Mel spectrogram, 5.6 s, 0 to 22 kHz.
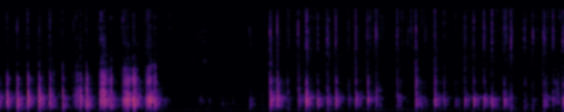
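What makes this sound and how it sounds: A hardback copy of "Jews Don't Count" with a paper dust jacket is tapped and scratched with nails and fingertips across the front and back of the jacket. Quick, dry papery taps with a soft hollow body around 350 Hz come in a rapid, uneven run, with a short quieter stretch of faint scratching in the middle.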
